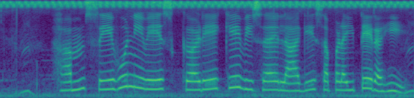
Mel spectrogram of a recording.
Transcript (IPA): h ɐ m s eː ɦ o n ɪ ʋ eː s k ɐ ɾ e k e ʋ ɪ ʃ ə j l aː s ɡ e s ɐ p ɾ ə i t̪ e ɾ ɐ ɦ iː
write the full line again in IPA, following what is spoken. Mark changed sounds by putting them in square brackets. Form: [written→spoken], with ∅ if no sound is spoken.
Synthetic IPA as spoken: h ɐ m s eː ɦ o n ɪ ʋ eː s k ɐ [ɾ→ɽ] e k e ʋ ɪ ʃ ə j l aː [s→∅] ɡ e s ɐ p [ɾ→ɽ] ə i t̪ e ɾ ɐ ɦ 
